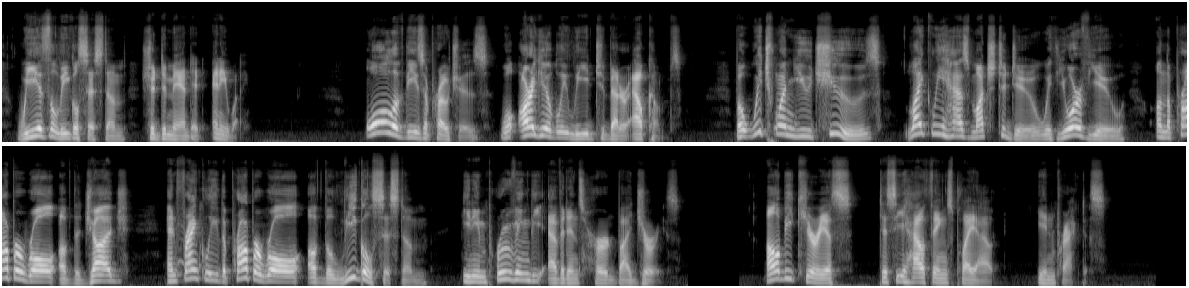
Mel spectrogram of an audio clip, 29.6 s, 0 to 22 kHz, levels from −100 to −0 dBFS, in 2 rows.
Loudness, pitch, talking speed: -25 LUFS, 150 Hz, 135 wpm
